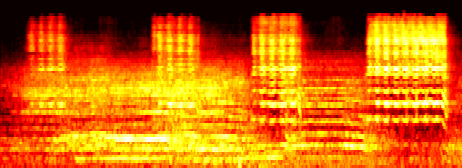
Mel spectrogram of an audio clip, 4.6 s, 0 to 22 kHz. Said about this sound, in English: This is a dairy goat farm. It's kidding time. So 1st of July is the start of kidding, and it will carry on for 6 weeks at least.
